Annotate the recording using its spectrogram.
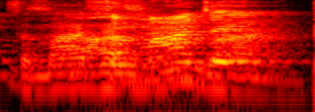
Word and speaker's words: Samaje: Samaje P-Rhyme.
